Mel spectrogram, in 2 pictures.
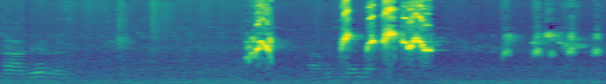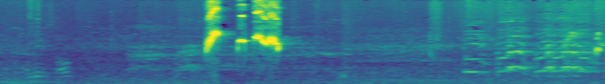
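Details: Red-whiskered bulbul kept as a caged decoy bird, singing sparse clusters of bright slurred whistles with long quiet gaps, with faint warbled notes near the end.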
